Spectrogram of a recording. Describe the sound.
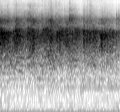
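Audience applause, a dense, even wash of clapping that stays at a steady level from start to finish with no voices standing out.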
